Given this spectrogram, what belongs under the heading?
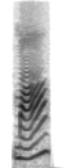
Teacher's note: the second tone 3 to 5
